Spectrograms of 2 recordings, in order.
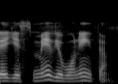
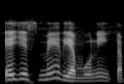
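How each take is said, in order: First: "medio" with final o; correct form. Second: "media" with final a; wrong form. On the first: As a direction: say "medio" ending in o. ("medio" con o final) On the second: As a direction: stress the a in "media". ("media" con a final) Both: Shown as a demonstration. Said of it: "por decir".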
